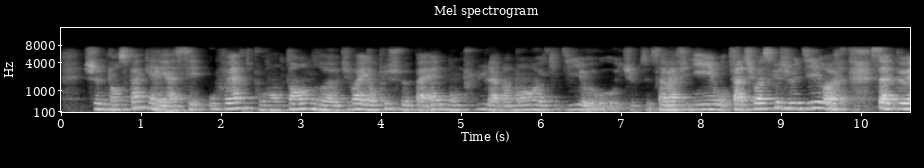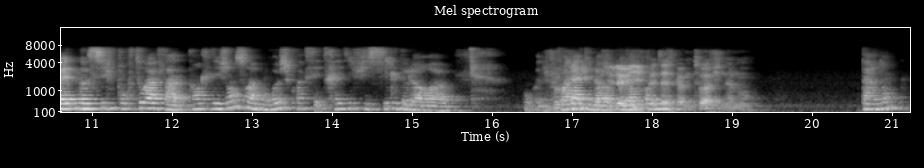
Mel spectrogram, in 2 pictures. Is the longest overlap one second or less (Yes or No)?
No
